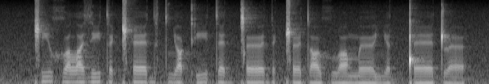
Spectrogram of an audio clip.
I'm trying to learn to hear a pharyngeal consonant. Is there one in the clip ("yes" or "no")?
no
